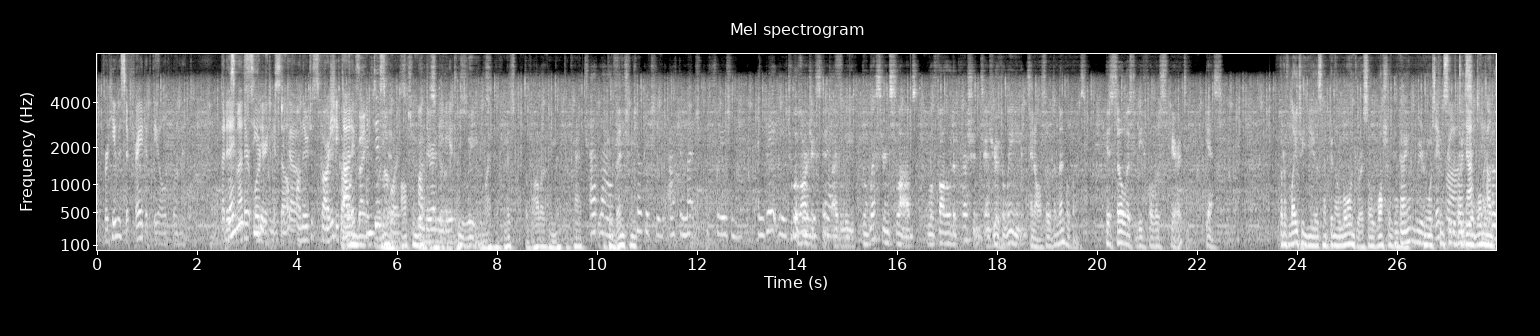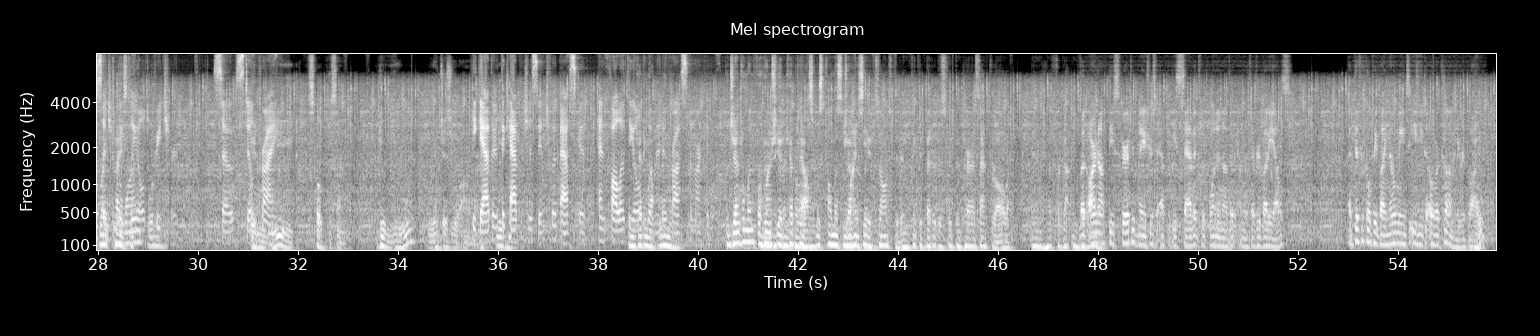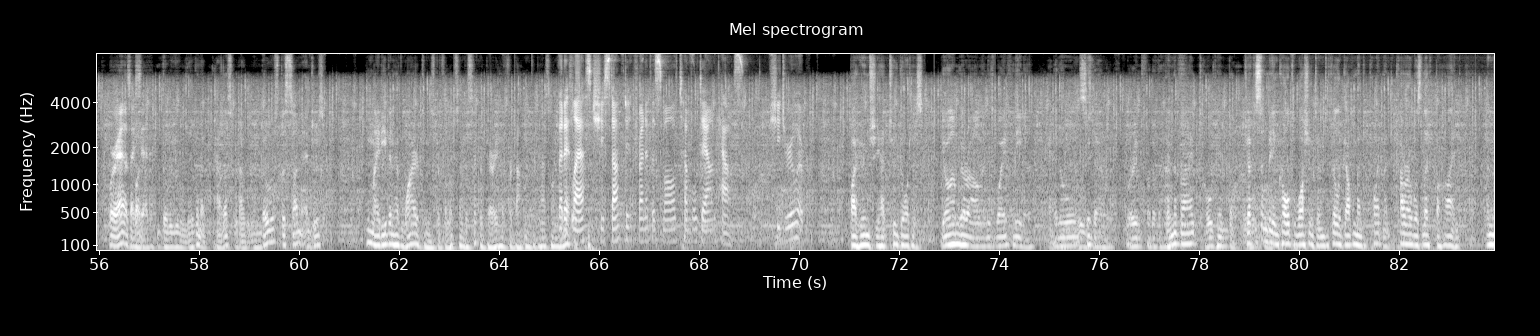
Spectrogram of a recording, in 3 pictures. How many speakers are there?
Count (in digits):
9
